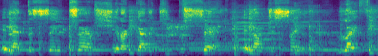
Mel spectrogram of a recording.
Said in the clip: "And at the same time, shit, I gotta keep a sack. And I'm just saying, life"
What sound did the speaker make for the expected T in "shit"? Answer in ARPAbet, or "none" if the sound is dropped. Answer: T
